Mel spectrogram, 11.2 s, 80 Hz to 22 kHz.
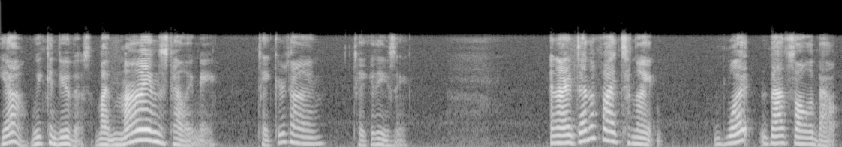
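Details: Flaccid dysarthria from myasthenia gravis since age 8 in a 49-year-old woman, speaking without her usual speech appliance, about two weeks after finishing Rituxan treatment; she says she is understandable but not perfectly.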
